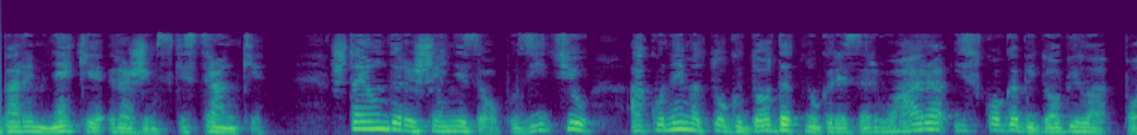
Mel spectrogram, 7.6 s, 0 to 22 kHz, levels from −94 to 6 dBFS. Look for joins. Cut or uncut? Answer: uncut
